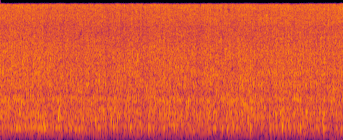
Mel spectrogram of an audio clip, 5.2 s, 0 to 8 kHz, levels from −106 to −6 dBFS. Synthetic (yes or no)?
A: no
